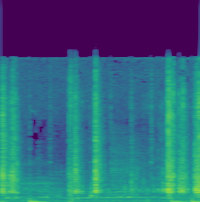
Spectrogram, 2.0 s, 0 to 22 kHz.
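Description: Plastic pieces of an MF8 Unicorn twisty puzzle clicking as its layers and corners are turned by hand: a few sharp clacks, with a quick cluster near the end.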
